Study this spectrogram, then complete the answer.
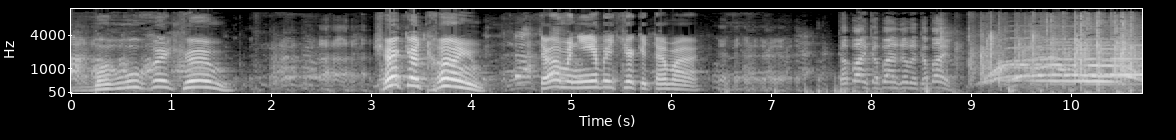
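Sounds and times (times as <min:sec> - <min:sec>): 
speech: 0:00.2 - 0:01.7, 0:03.0 - 0:06.3, 0:07.7 - 0:10.2
laughter: 0:01.7 - 0:03.2, 0:05.7 - 0:07.7
hand clapping: 0:08.6 - 0:10.7.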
